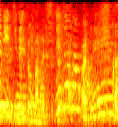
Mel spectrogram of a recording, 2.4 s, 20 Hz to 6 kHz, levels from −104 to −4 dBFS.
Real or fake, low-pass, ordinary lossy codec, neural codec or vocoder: real; 5.4 kHz; none; none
